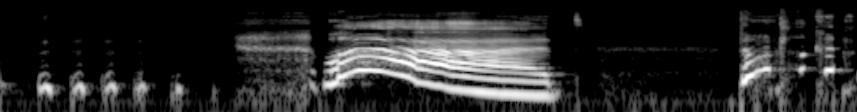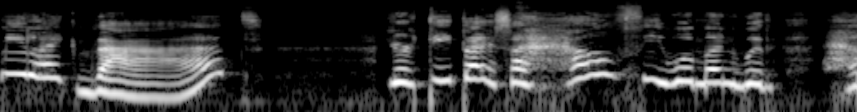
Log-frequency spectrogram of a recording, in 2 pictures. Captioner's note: playful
